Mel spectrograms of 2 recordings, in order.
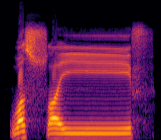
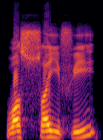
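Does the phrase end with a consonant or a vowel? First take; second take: consonant; vowel. First: The phrase ends on a consonant. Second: The phrase ends with a short vowel. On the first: The reader stops at this word. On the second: The reading continues without a stop.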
